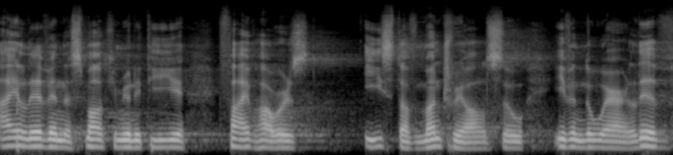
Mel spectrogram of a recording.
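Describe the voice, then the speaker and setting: Keeping a fairly even intonation, a man speaks at a fairly slow pace and medium pitch. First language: French. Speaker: community pharmacist, audience member. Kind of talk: audience question. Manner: halting.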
